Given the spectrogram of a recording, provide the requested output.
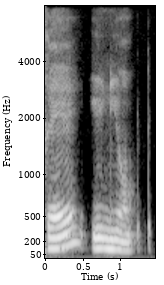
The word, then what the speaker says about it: réunion: এটা হচ্ছে réunion। লাস্টের এনটা উচ্চারণ হবে না।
